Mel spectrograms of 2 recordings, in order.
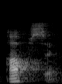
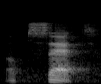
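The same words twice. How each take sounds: First: It is stressed with the noun's stress pattern. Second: It is stressed with the verb's stress pattern. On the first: "How will they sound if they are noun?" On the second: "some of the verbs that are following this rule"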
